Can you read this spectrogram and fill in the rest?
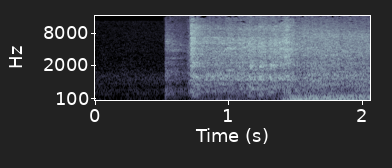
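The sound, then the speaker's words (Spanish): A pickup truck engine starts: after a moment of quiet, a brief starter crank gives way to the engine catching with a loud roar, which settles into a steady, deeper rumble. No talking. “Porque la que traemos, pues, la camioneta no, pues, no prende al llavazo.”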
